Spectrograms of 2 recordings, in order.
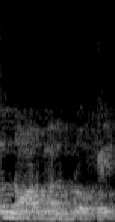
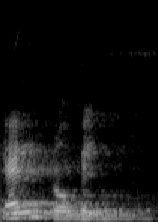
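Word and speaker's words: n-propyl: नॉर्मल प्रोपिल में कभी भी नॉर्मल स्पेलिंग लिखने की कोशिश मत करिए, एन लिखिए, एन प्रोपिल। बोलिए नॉर्मल, लिखिए एन, यानी नॉर्मल लिखना नहीं है और एन बोलना नहीं है, एन प्रोपिल ना, नॉर्मल प्रोपिल।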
